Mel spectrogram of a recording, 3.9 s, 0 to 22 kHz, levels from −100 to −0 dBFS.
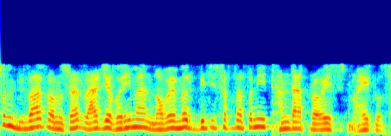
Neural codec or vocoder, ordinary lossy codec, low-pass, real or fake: codec, 16 kHz, 4.8 kbps, FACodec; none; 3.6 kHz; fake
